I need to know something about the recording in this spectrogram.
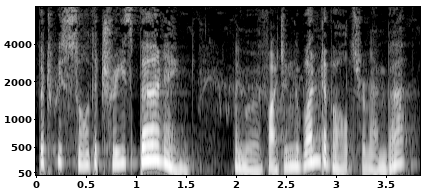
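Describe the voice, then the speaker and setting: A man voicing a refined, fragile unicorn mare healer who speaks softly and pleadingly. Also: fairly high pitch, wildly swooping pitch, brisk, breathy edge, pitched above the performer's own voice, heavily acted. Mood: desperate. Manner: soft, pleading.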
